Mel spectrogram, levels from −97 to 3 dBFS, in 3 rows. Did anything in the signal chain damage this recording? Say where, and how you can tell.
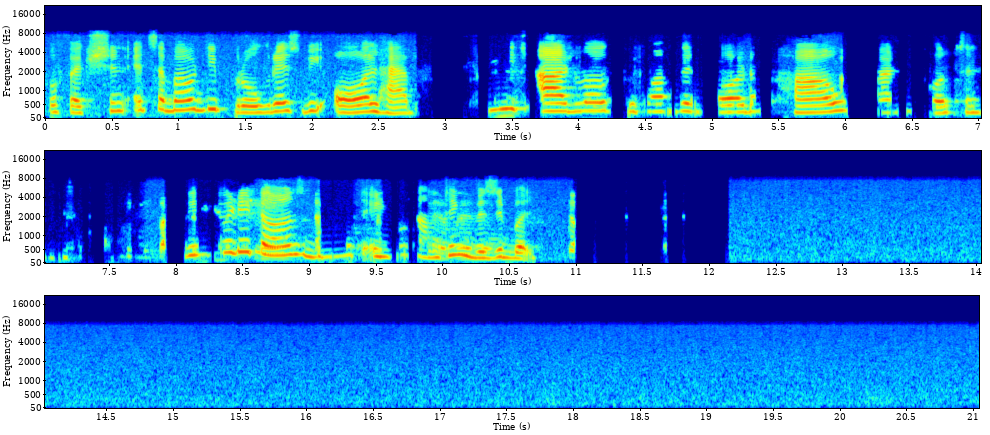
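Yes. Other side's voice leaking through, at the call-processing stage: a second voice sits under the talker from 2.77 to 3.57 s at about 25 dB down, briefly at 5.95 s at about 20 dB down, and from 7.62 to 11.70 s at only about 10 dB down. This is likely residual loudspeaker echo the canceller failed to remove. A spectrogram shows an independent harmonic stack.

Background gated by the echo canceller, also in call processing: the room floor collapses by about 34 dB from 2.81 to 2.98 s, roughly 150 ms, and again from 11.02 to 12.14 s for about a second. The waveform shows the noise floor abruptly flattening, and the spectrogram shows blank vertical bands where the canceller clamped the microphone.

Speech suppressed in double talk: between 3.26 and 9.92 s, about four seconds of the talker's speech dips, at worst by roughly 40 dB, while the far side is active. This is likely the canceller attenuating everything when both ends overlap. 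The envelope shows chopped, hollowed syllables, and the spectrogram shows high-frequency energy vanishing in patches.

Short stall from a late packet, at the network and jitter-buffer stage: at 6.50 s a sound is held for 20 ms, and at 6.76 s for 52 ms, with nothing lost afterwards. Each stall adds that much delay. A spectrogram shows frozen, horizontally smeared frames, and the waveform shows a repeated periodic segment.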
